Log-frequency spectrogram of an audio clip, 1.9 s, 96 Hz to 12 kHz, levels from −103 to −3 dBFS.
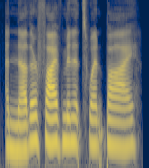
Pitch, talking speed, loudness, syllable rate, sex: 190 Hz, 160 wpm, -19 LUFS, 5.5 syllables/s, female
